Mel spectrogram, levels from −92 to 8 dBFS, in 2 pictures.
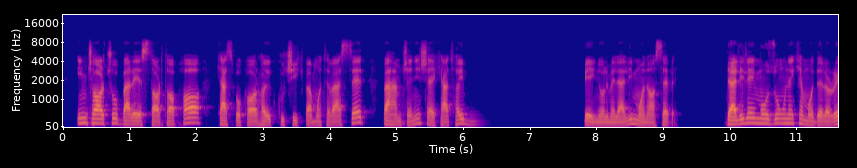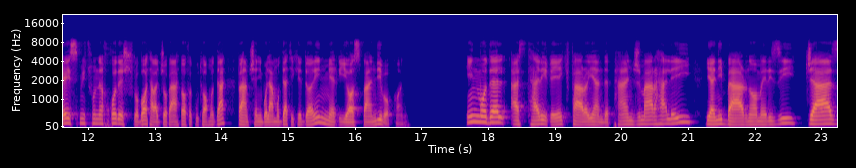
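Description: Packets likely stalled in transit at 6.11 s and the jitter buffer ran dry, producing a call audio freeze. The last sound stretches into a brief fading buzz, then about 1.5 s of silence until 7.85 s, when speech resumes where it stopped, roughly 1.7 s late.

From 12.53 s to 17.05 s comes a jitter buffer speed-up. With too much audio queued, the receiver repeatedly cut out pitch-period-sized slices, shedding around one and a half seconds. Speech plays at about 138% speed at unchanged pitch and sounds hurried.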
